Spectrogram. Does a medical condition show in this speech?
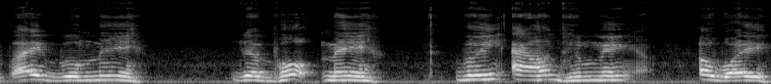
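Yes: cerebral palsy.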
